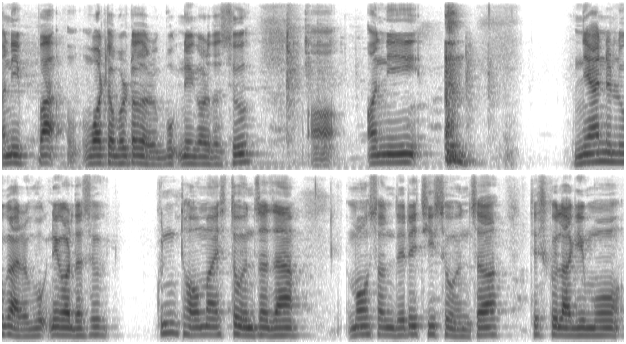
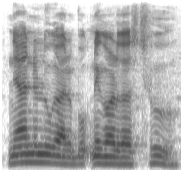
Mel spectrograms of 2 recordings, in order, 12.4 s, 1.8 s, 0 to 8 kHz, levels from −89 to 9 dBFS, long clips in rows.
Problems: none marked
